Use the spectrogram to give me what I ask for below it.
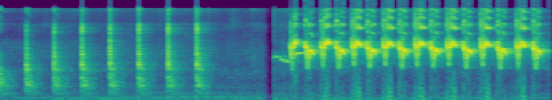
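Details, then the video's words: Black-winged myna lure song, gacor with full isian, to provoke other mynas: a slow series of dry clicking strokes, a pause, then a fast, bright run of repeated shrill chirps. "sekali putar bikin JENGKEL semua burung jalak - pancingna suara jalak putih gacor full isian"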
